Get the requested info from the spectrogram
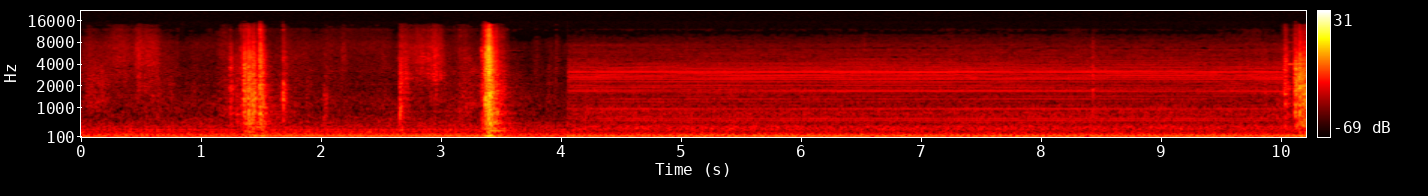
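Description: A few clicks and knocks, the loudest a sharp clack about three and a half seconds in, then a small microwave oven starts about four seconds in and runs with a steady electrical hum of several even tones. Under it all is the low steady drone of the truck.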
